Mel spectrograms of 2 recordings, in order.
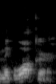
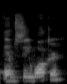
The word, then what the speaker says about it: MC Walker: All right, Mick Walker. You got something you want to add to the It's topic? pronounced MC. Oh, MC Walker.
